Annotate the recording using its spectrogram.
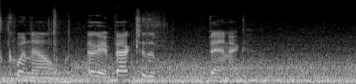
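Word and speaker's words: Quesnel: little town of Quinnell it's not pronounced question could be it's Quinnell okay back to the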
